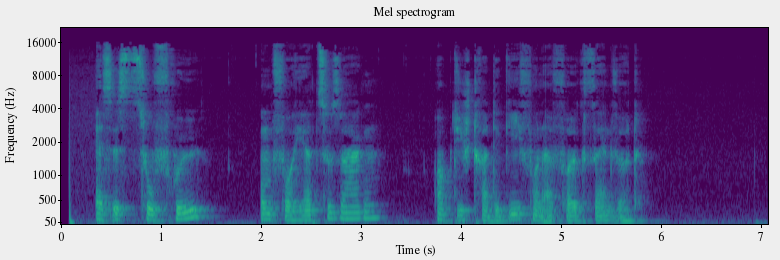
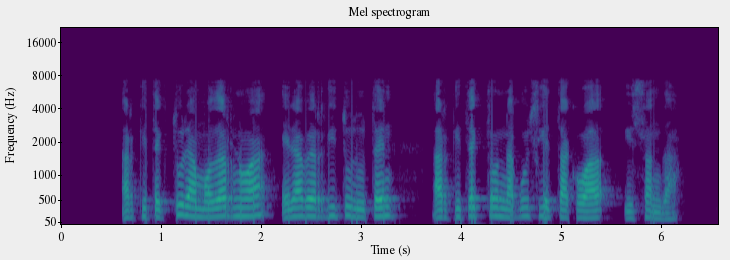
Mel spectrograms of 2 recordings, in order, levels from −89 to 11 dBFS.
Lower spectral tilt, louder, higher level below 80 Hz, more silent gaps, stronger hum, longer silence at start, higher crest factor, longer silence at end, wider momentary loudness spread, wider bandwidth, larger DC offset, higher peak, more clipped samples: about the same, -4 dB/octave vs -5 dB/octave; first, -32 LUFS vs -38 LUFS; first, -48 dBFS vs -74 dBFS; neither; neither; second, 0.1 s vs 0.6 s; about the same, 20 dB vs 20 dB; second, 0.1 s vs 0.4 s; about the same, 10 LU vs 10 LU; first, 16 kHz vs 7.6 kHz; neither; first, -14 dBFS vs -20 dBFS; neither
